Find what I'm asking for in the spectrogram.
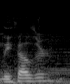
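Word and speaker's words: Leithauser: This also reminds me of Hamilton Lighthouser. Is that how you say his name? – Hamilton... – Lighthouser? – Yeah.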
